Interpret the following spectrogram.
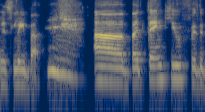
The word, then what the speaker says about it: Liba: Oh, and speaking of pronouncing wrong, my name is Liba, and because we've only met on, but just for everybody out there, my name is Liba.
